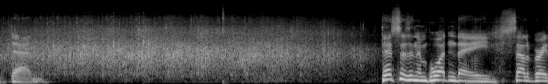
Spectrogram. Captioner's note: applause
